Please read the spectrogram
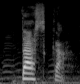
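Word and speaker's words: tasca (тоска): La palabra es tasca, ¿vale? Se escribe tosca y se pronuncia tasca. Tasca.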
